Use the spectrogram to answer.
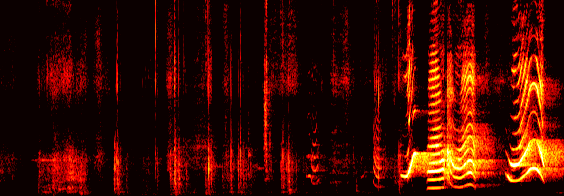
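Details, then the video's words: Soft murmuring and rustling for four seconds, then a pet green ringneck parrot breaks in with loud bent, voice-like squawking phrases in a small room. "Talking Parrot Mummy video"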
